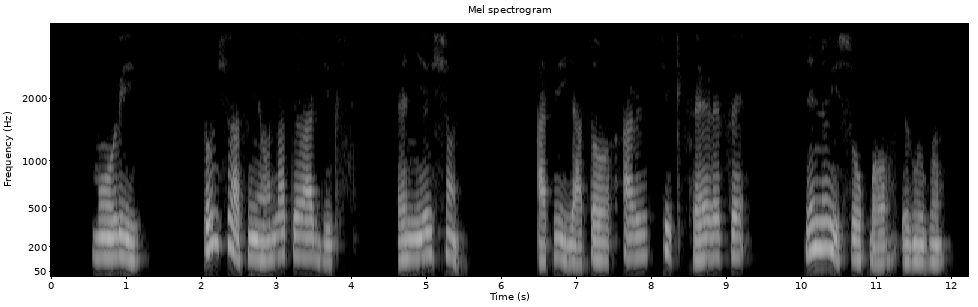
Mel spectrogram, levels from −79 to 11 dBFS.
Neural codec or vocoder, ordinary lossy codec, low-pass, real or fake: none; none; 3.6 kHz; real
